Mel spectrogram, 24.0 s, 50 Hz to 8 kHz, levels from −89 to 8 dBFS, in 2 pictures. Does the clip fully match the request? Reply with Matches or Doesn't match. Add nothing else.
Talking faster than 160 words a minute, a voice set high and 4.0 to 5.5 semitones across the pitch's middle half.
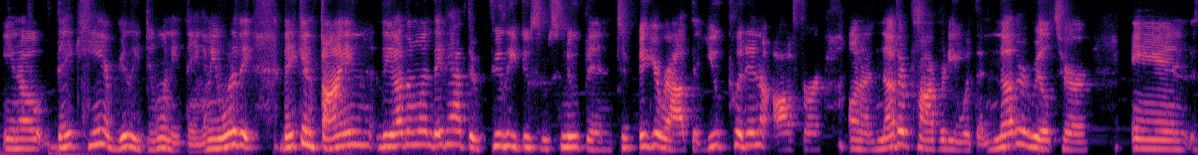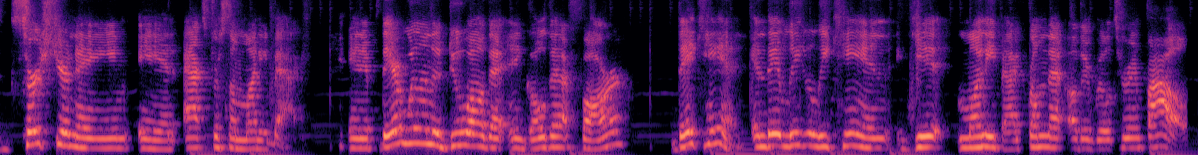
Matches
